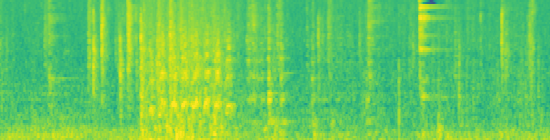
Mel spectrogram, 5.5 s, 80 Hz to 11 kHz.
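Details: Racing pigeons in a loft in Oradea, 29 March 2015, with chicks 1-2 days old, give soft, low cooing notes amid rustling and wing shuffles indoors.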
